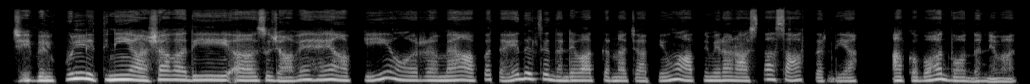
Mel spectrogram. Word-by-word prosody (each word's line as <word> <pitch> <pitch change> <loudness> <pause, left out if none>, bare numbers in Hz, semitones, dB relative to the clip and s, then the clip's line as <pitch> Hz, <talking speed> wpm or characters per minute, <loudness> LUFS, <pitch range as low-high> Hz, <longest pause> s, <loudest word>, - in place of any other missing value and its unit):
जी, 180 +3 +1
बिल्कुल। 230 +10 +4
इतनी 220 0 +6
आशावादी 200 0 +3 0.3
अ, 180 -1 +1
सुझावें 175 0 -1
हैं 210 +3 +1
आपकी 190 +6 -2
और 190 -7 -2 0.2
मैं 185 - +1
आपका 195 +2 -1
तहे 185 +1 -3
दिल 255 0 +1
से 235 - -1
धन्यवाद 180 -2 -1
करना 170 -2 -4
चाहती 165 0 -9
हूँ, 210 +7 -1
आपने 180 +1 -3
मेरा 185 +1 0
रास्ता 175 +7 -3
साफ़ 190 +2 -3
कर 155 0 -10
दिया। 155 +1 -6 0.4
आपका 175 +1 -2
बहुत-बहुत 180 -2 -1
धन्यवाद। 135 -2 -5
185 Hz, 155 wpm, -22 LUFS, 170-210 Hz, 0.4 s, इतनी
